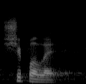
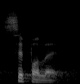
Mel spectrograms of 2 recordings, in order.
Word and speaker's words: Shibboleth: Because Ephraim, they have the accent, so they were not able to pronounce Shibboleth. Instead, they pronounce Sibboleth.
